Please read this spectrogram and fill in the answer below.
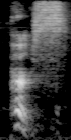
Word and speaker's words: purse: an e is that it's a silent e because when you hear the word purse it's not a percy so it's not e and me it's not a purse with a short e so when you have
